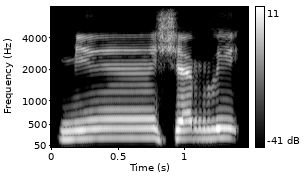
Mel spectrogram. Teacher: nun yang asalnya ada di ujung lidah itu bergerak ke tengah lidah, karena huruf shin keluarnya di tengah lidah ya. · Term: ikhfa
